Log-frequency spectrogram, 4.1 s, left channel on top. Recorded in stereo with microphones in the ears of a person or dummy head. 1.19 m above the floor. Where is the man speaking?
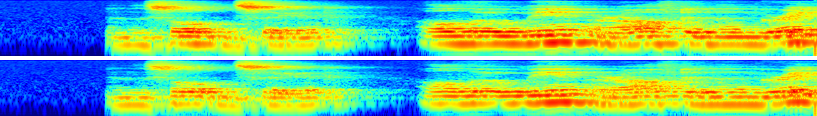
5° left (ahead or behind), 1.3 m.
